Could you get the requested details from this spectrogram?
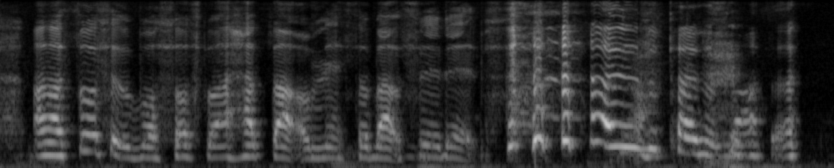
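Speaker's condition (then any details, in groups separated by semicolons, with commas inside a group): Tongue cancer; near-total glossectomy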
